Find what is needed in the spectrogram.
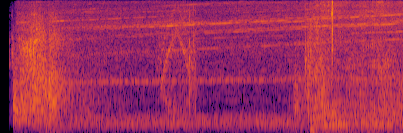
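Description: Channel-logo intro sound effect: airy whooshes over steady tones, a sweep that goes up and back down in pitch, and a deep hit about three seconds in.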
